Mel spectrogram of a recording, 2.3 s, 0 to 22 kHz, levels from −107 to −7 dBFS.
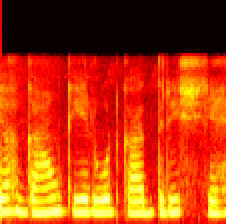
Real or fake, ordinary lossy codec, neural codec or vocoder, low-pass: real; none; none; none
